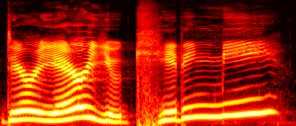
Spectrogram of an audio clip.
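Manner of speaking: Derriere stretched, you kidding me? drawn out slow with a rise; milk the pun Derriere, draw it out slowly; spelling out the pun slowly; pun emphasis. Shown as a demonstration. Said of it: "So it's a pun on derriere".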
